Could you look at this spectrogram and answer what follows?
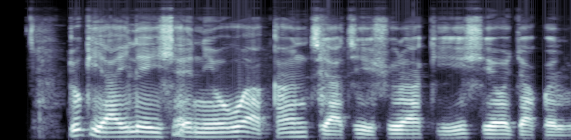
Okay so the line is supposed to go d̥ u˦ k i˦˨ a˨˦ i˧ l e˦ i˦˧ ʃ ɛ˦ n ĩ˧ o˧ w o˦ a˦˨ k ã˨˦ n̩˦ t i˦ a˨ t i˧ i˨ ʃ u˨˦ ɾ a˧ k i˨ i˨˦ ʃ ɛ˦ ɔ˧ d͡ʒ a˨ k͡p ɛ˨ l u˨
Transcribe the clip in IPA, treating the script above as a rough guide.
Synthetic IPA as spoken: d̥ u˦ k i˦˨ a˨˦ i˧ l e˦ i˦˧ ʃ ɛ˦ n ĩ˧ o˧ w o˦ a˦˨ k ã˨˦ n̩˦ t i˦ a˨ t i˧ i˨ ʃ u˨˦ ɾ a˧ k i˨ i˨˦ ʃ e˦ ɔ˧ d͡ʒ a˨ k͡p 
